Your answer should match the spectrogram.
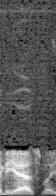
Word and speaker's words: miasma: If I could ask a follow-up on that point, early in your book you talk about miasma, I think it is. Is that pronounced correctly? – My miasma, yeah.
